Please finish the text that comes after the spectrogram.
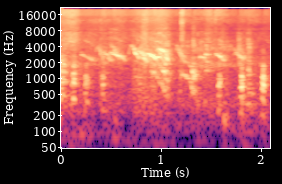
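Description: Close-up clucking from chickens, including a brown hen, in a coop in winter at -3°C, a run of short, uneven squawks and clucks with a few higher calls, no other sounds.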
